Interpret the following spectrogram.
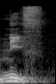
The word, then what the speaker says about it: Neith: and this is one called neath uh which is spelt they're down here neith this one here is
